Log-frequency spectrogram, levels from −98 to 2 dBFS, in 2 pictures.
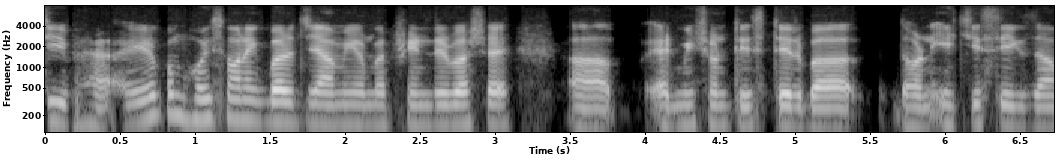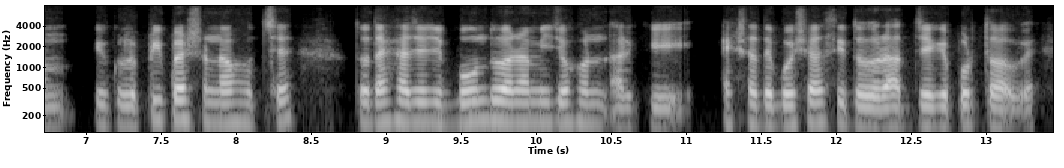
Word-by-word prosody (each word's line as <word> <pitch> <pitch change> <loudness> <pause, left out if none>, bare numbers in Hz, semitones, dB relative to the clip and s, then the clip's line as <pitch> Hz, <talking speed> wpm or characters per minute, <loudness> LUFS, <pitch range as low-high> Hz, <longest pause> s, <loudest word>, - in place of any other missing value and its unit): জি - - 0 0.2
ভাইয়া, 140 -3 -4 0.2
এরকম 200 +5 -1
হইছে 180 +1 -2
অনেকবার 160 -2 +6
যে 150 - -1
আমি 145 0 -3
আমার 145 0 -4
ফ্রেন্ডের 145 0 +3
বাসায় 140 - +3 0.5
আ - - +2 0.5
অ্যাডমিশন 145 0 -1
টেস্টের 135 0 +2
বা 130 0 +7 0.5
ধরেন 135 0 0 0.2
HSC 150 +2 -5
এক্সাম 135 0 -3 0.3
এগুলো 140 -1 -5
প্রিপারেশন 170 -1 +2
নেওয়া 150 +1 +1
হচ্ছে। 150 +2 -4 0.5
তো - - -12
দেখা 160 0 +3
যায় 160 0 +1
যে - - 0
বন্ধু 165 +2 0
আর 155 - +4
আমি 155 0 -4
যখন 155 -1 -2 0.2
আরকি 130 0 -5 0.5
একসাথে 145 -1 -1
বইসা 145 +2 +1
আছি 155 - -4
তো 135 - +2 0.2
রাত 130 - +2
জেগে 135 0 +2
পড়তে 145 - -3
হবে। - - -6
145 Hz, 170 wpm, -25 LUFS, 140-160 Hz, 0.5 s, বা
